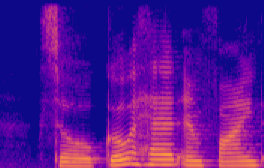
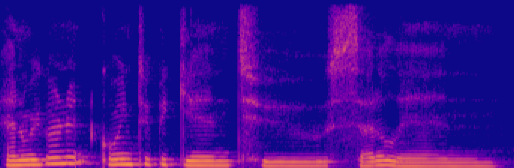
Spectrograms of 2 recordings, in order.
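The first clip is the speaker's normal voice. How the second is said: guided meditation; 3 dB quieter than usual. Real, not acted. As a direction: ease them gently into stillness, unhurried and hushed.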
